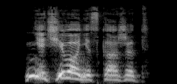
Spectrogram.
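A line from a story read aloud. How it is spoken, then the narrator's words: Old man barking. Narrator (Russian): рявкнул старикан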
